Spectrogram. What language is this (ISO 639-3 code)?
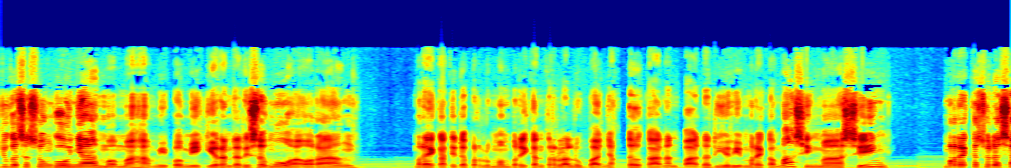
ind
